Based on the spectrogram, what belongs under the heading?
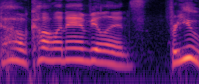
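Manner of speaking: meme voice. Retold or imitated. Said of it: "he's like".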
